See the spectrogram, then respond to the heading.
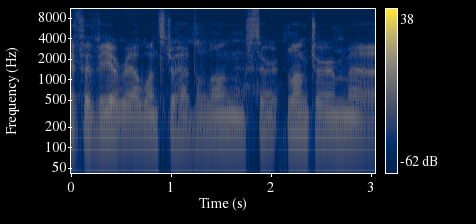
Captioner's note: speaking french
